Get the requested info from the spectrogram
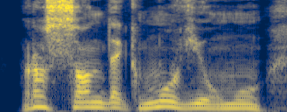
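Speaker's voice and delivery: ordinary delivery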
